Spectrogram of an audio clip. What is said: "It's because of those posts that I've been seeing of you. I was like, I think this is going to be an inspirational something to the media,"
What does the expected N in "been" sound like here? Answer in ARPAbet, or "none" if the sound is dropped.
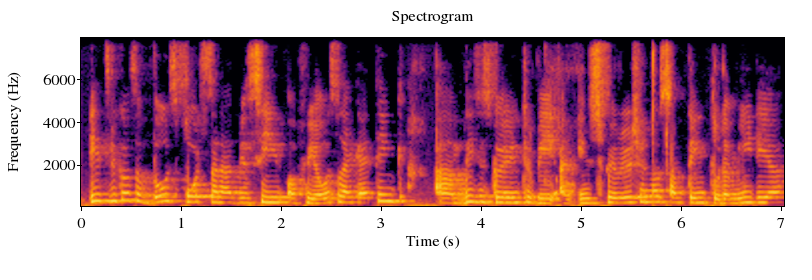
L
